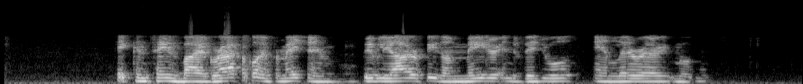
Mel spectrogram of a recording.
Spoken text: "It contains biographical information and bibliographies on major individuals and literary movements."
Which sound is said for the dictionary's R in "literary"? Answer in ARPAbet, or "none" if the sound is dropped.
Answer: R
